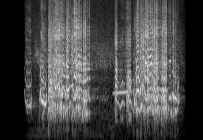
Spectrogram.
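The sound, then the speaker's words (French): A turkey gobbles in two loud, rapid rattling bursts separated by a short pause, with no other sounds. “I can hear a turkey. J'entends une dinde.”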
